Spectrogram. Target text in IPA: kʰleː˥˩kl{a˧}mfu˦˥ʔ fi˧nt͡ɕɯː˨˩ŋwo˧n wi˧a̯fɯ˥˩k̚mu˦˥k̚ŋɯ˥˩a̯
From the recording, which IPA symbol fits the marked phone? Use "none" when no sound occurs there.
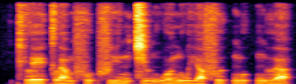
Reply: a˧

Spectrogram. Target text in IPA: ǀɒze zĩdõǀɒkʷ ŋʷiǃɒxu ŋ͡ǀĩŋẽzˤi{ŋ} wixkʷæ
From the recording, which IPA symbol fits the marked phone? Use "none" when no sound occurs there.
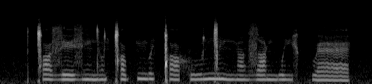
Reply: ŋ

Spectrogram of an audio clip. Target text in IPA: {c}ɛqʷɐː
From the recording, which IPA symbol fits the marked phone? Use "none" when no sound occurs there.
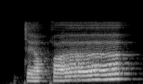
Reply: t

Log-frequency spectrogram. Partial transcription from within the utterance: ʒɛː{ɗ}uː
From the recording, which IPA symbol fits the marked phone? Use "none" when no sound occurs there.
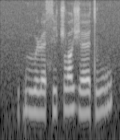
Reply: t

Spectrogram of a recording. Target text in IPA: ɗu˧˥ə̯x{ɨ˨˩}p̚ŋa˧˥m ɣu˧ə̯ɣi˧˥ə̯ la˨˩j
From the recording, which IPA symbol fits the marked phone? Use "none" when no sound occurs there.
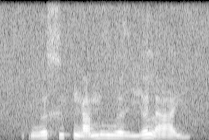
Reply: ɨ˦˥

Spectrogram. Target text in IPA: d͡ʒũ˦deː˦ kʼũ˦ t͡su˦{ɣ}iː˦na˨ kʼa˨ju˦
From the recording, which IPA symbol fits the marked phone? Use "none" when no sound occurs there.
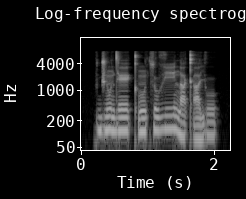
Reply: ɣ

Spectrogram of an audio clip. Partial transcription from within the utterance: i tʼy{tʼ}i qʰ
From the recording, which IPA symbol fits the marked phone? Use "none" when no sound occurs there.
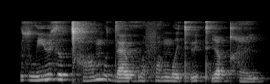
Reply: tʼ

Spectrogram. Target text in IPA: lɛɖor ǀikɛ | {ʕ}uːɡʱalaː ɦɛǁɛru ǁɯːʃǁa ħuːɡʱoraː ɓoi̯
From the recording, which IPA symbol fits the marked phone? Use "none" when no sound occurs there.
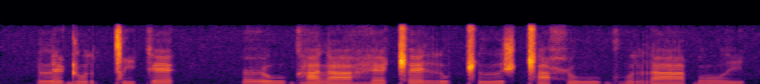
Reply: ʕ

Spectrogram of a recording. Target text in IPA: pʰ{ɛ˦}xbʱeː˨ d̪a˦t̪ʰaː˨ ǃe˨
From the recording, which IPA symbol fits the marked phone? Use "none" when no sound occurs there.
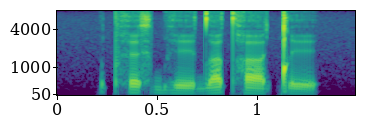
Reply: ɛ˦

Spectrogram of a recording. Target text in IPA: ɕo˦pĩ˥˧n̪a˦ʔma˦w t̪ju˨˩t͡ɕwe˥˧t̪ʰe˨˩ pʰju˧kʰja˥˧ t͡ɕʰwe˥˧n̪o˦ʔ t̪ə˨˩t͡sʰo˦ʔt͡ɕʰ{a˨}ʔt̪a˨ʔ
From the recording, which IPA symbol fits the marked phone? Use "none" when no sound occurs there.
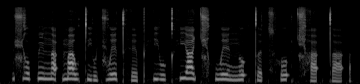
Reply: a˨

